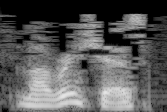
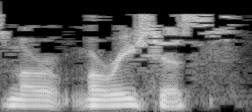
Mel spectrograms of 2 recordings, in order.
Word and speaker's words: Mauritius: Mauritius. – And it was Mauritius, basically.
